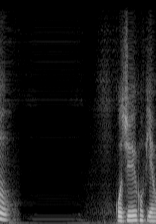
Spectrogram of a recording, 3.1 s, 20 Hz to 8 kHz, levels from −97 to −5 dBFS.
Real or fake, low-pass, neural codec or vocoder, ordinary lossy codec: fake; none; codec, 16 kHz, about 1 kbps, DyCAST, with the encoder's durations; none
